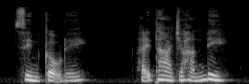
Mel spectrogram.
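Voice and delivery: plain reading voice

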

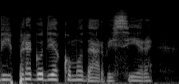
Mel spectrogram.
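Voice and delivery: ordinary delivery

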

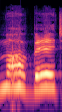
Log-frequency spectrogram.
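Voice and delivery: high, loud, mock outburst.

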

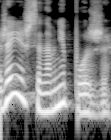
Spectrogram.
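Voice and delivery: ordinary delivery

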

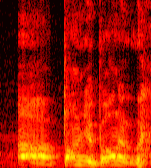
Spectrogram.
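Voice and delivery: high, mocking, sneering snicker. An engineer, just through an unguarded door with a companion, sneering. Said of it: "ricana l'ingénieur".

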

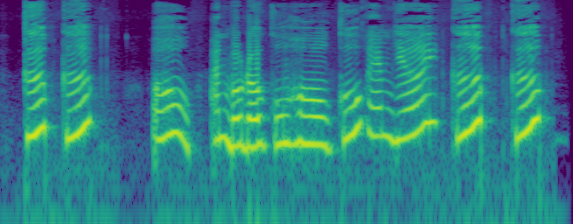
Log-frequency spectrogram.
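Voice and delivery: very high, loud yelp of alarm. A girl threatened by a robber runs off, crying out for help. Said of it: "thốt lên".

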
